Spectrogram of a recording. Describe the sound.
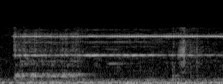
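A telephone rings during a tense domestic scene, giving a steady, high electronic tone held for the whole clip over a low, constant rumble.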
